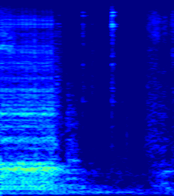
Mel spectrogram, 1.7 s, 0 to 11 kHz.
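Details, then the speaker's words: 1966 International Scout four-cylinder, sat for years, aftermarket piston fuel pump, tank out of gas: fast, buzzy clatter for about half a second, then silence; pump running dry on empty tank. "it's got an aftermarket piston pump so when it's out of gas you can hear it making noise like that which is probably good because then there's not three and a half four year old gasoline still stuck in it"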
